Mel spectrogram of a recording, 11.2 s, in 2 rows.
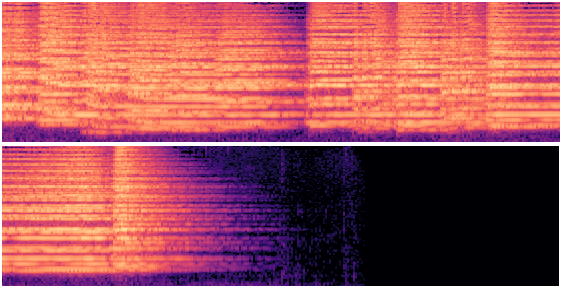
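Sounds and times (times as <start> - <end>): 
trumpet: 0.0 - 8.1.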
